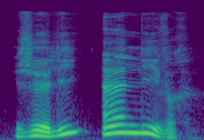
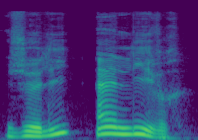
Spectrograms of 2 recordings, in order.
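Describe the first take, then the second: No difference in how they are said.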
